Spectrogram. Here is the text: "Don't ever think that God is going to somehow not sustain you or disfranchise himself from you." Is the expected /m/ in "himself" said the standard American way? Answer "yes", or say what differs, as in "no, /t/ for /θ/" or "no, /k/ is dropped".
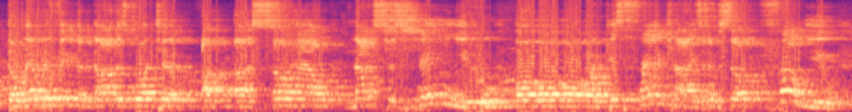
yes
